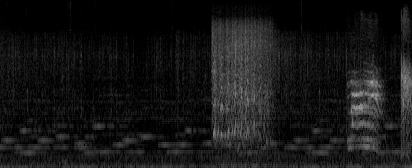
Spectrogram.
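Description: A soft, slow melody of held notes plays throughout. About four seconds in there is a brief rushing noise lasting just over a second, and near the end a crow gives one loud, harsh caw.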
